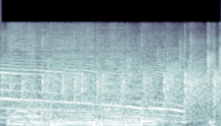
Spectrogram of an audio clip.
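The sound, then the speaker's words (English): Loud, steady applause from a comedy show audience for a comedian, with scattered cheers and whoops rising over the dense clapping for the full few seconds. “Everybody clap wildly for”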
